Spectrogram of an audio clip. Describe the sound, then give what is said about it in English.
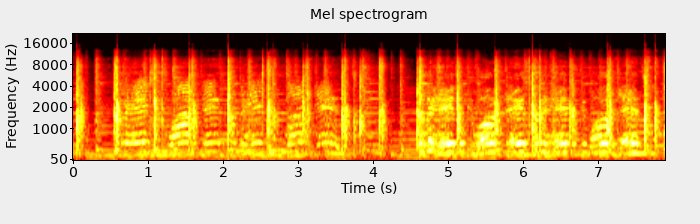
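Steady, rhythmic hand claps land on a regular beat, crisp, over a musical backing with singing voices. “Clap your hands if you want to dance.”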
